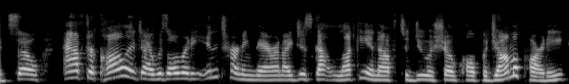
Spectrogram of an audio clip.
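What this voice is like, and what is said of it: Bronx accent. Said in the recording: “liked my Bronx accent”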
